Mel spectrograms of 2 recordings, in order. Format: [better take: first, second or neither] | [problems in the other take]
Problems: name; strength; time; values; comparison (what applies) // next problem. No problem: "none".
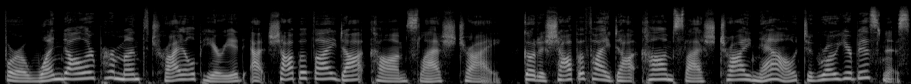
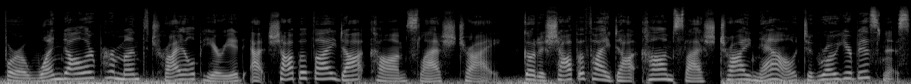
first | low rumble; faint; until 2.5 s, from 3.5 to 6 s and from 7 s on; 20 dB below the speech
